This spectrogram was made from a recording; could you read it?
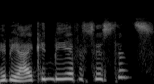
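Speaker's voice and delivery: gentle, very high-pitched voice. A voice suddenly heard aboard a ship, speaking in a soft voice. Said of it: "you hear a soft voice".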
